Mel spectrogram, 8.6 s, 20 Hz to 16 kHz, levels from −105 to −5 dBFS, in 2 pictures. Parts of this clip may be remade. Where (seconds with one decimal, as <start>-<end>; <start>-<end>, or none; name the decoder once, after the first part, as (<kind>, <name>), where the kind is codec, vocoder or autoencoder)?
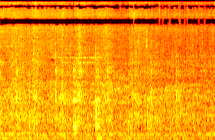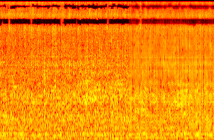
6.9-8.6 (vocoder, BigVGAN v2)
